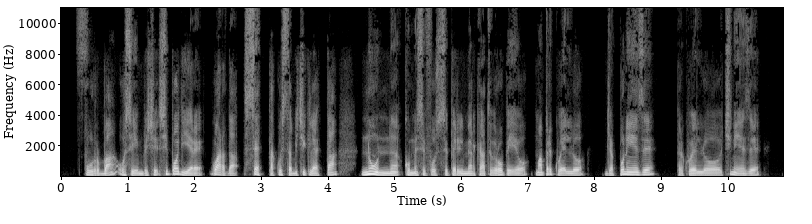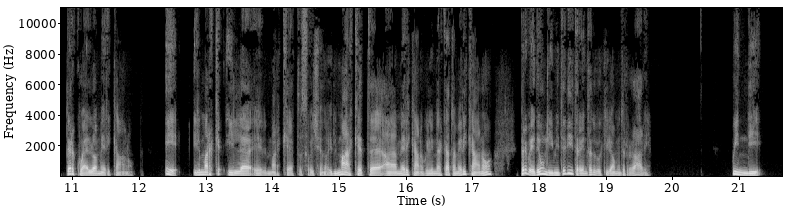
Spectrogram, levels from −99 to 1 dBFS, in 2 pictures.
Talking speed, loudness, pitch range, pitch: 145 wpm, -18 LUFS, 100-130 Hz, 110 Hz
